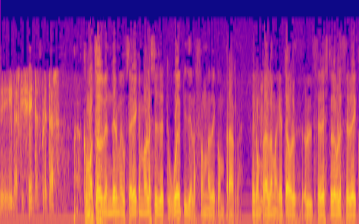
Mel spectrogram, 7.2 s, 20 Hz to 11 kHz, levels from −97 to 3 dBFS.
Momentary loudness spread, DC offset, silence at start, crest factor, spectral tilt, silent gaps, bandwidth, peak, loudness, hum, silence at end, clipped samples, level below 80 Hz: 8 LU; 1%; 0 s; 14 dB; -7 dB/octave; none; 8 kHz; 0 dBFS; -14 LUFS; none; 0 s; under 0.1%; -34 dBFS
